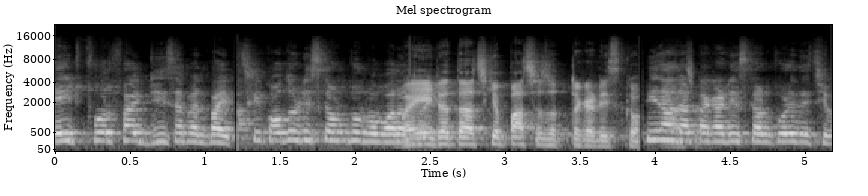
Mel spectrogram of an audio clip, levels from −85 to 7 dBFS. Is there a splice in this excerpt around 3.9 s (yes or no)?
yes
